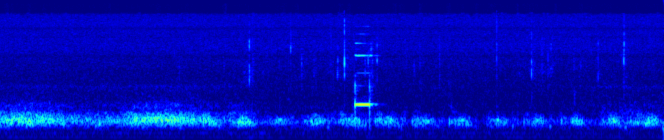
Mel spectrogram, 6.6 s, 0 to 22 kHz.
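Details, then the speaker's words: Fetal heartbeat on a handheld home Doppler with the mother lying back: rapid, rhythmic whooshing pulses and a brief device beep. Her baby's rate is usually 122, sometimes up to 170. "that's pretty much it her heartbeat is usually up to 122 sometimes 170"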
